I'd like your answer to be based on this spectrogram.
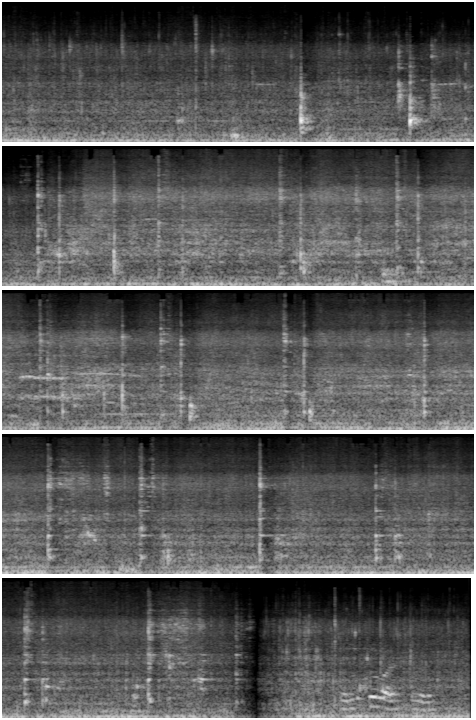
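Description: Masala paste for a Bengali deshi chicken curry stirred and fried in a pan, a steady broadband sizzle with frequent spoon scrapes and clinks, close and continuous, briefly dropping out near the end.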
